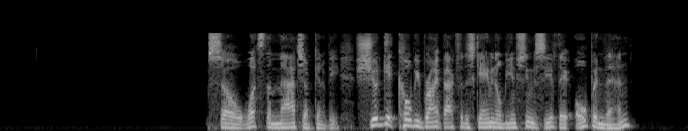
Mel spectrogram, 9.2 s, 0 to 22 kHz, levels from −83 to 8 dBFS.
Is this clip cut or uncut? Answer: uncut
